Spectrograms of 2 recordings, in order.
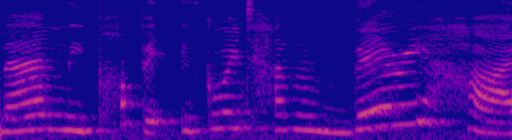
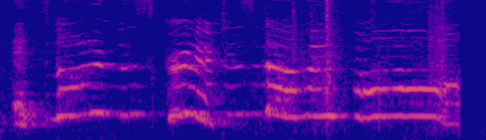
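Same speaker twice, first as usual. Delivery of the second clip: much higher whiny protest; squeaky protest; 13 semitones higher than usual. Acted. Kid defends himself to the crew, squeaky and whiny.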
